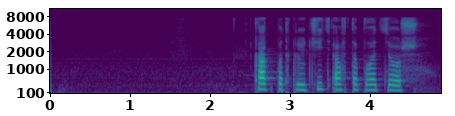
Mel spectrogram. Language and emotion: Russian, neutral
